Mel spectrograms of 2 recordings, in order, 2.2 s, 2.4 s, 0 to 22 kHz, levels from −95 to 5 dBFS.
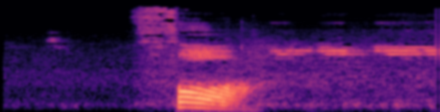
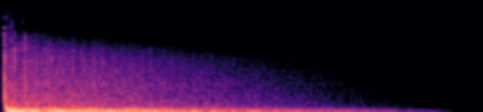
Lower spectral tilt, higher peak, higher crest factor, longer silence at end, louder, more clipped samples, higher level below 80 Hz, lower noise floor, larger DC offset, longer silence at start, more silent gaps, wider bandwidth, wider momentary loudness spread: second, -4.5 dB/octave vs -9 dB/octave; about the same, -2 dBFS vs 0 dBFS; about the same, 18 dB vs 14 dB; second, 0 s vs 0.9 s; about the same, -17 LUFS vs -19 LUFS; neither; second, -70 dBFS vs -16 dBFS; second, -56 dBFS vs -61 dBFS; neither; first, 0.7 s vs 0.05 s; neither; first, 17 kHz vs 3.9 kHz; second, 19 LU vs 23 LU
